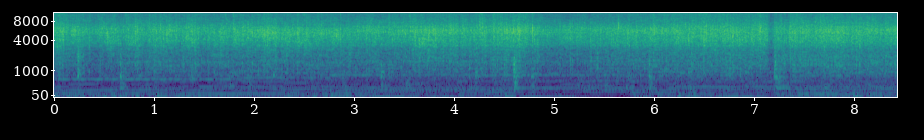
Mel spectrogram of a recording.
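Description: Peeled shrimp sizzling in hot oil in a frying pan, turned with a wooden spatula: a steady sizzle with a few light taps and scrapes of the spatula against the pan.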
